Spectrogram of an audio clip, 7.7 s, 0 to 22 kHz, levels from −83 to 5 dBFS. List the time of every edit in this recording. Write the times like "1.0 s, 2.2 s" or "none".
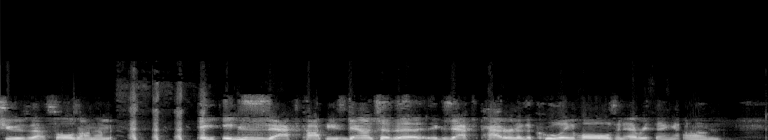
1.2 s, 2.2 s, 6.8 s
